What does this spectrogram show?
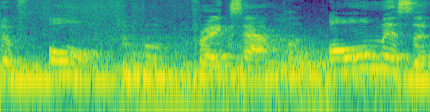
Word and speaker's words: Om: Om contains 3 syllables, Ah, Oo, and So the Ah comes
